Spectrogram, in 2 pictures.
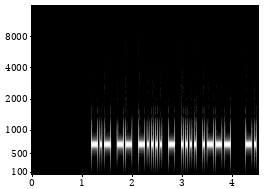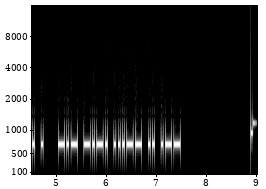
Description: Morse code, heard as a keyed tone, about 27 wpm, 700 Hz. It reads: KM6THJ DE KC3IW
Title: USA Callsign DE Callsign 28wpm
